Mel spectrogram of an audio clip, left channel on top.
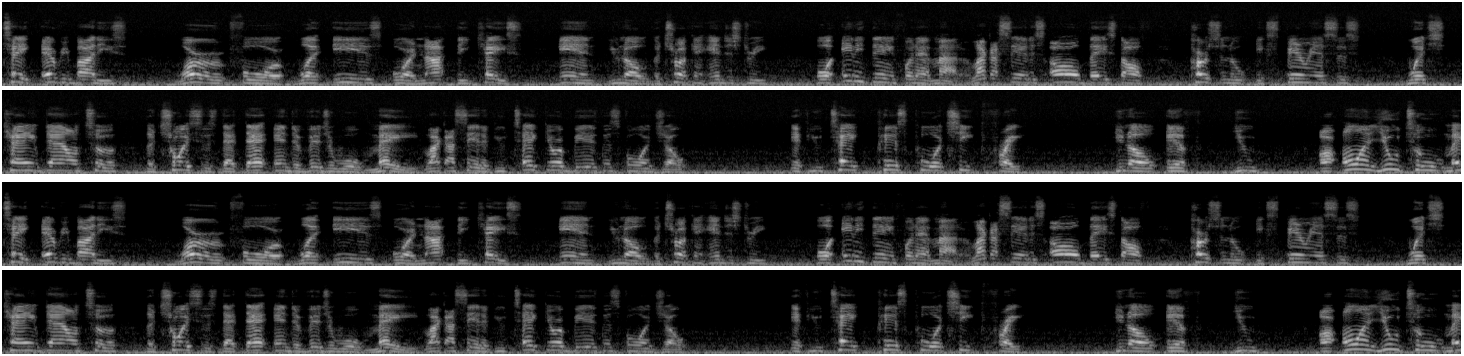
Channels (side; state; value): left; noise; hiss, 24 dB below the sound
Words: take everybody's word for what is or not the case in, the trucking industry or anything for that matter. Like I said, it's all based off personal experiences, which came down to the choices that individual made. Like I said, if you take your business for a joke, if you take piss poor cheap freight, if you are on YouTube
